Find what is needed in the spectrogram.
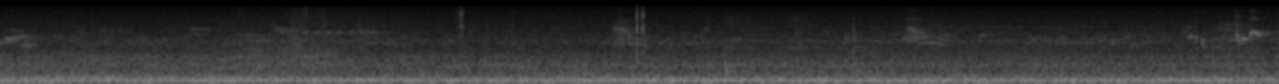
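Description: Steady low hum of distant city traffic, with a few short bird chirps scattered through it.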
